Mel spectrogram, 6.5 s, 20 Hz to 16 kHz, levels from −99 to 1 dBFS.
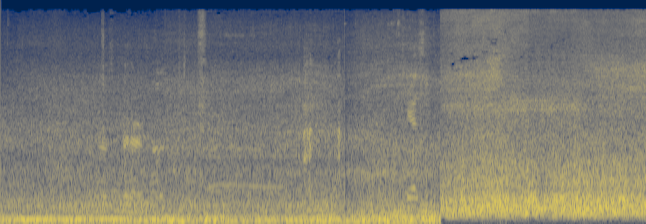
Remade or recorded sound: recorded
